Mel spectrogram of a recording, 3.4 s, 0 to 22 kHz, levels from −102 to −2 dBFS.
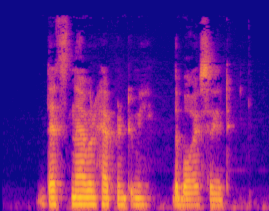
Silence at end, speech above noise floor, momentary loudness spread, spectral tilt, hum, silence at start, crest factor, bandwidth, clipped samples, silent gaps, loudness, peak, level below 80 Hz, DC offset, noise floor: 0.5 s; 23 dB; 13 LU; -6 dB/octave; none; 0.45 s; 18 dB; 16 kHz; under 0.1%; none; -21 LUFS; -4 dBFS; -46 dBFS; under 0.1%; -43 dBFS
